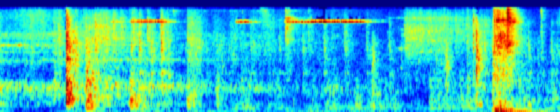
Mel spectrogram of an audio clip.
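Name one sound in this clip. A drummer hits drums and cymbals in short bursts.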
